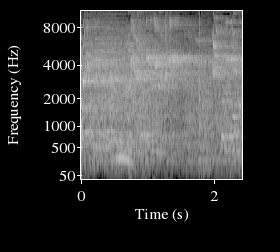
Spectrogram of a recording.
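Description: A basketball being dribbled on a hardwood gym floor. Sneakers squeak and voices call out in the echoing hall.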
